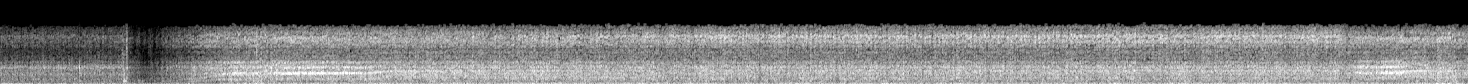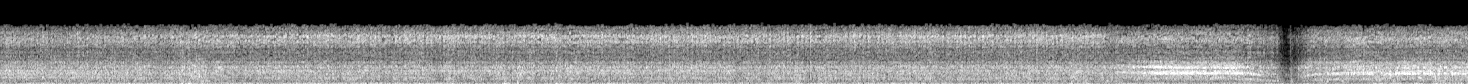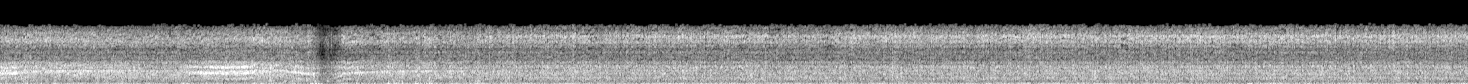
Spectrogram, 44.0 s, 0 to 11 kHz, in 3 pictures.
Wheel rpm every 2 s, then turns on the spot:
60, 180, 230, 230, 230, 230, 230, 230, 240, 230, 230, 240, 240, 140, 200, 220, 180, 230, 230, 230, 230, 230.
none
